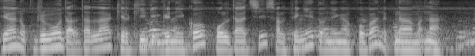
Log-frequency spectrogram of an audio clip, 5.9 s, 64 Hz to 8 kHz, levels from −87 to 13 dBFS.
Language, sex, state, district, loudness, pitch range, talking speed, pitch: Garo, male, Meghalaya, South Garo Hills, -16 LUFS, 115-150 Hz, 100 wpm, 120 Hz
